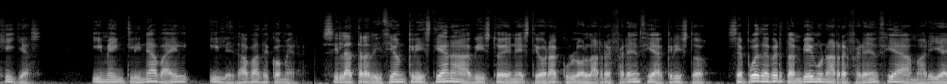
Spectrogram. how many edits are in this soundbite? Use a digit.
2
